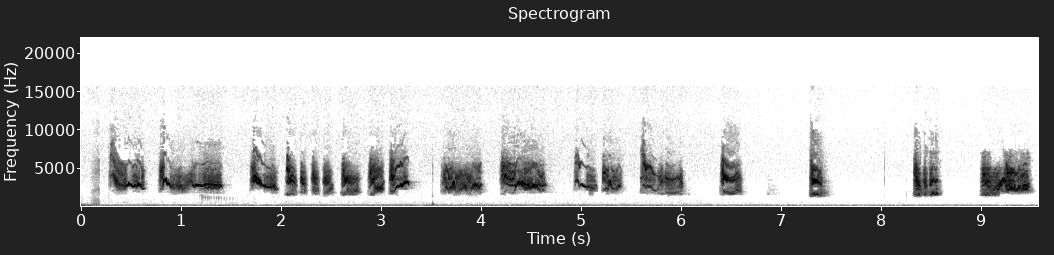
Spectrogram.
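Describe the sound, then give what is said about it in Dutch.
A small bird gives a rapid series of harsh, high-pitched distress calls in irregular bursts, loud and close, with a low hum underneath and no one speaking. “Volgens mij is het een huismus die door de sperwer wordt gepakt of zo.”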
